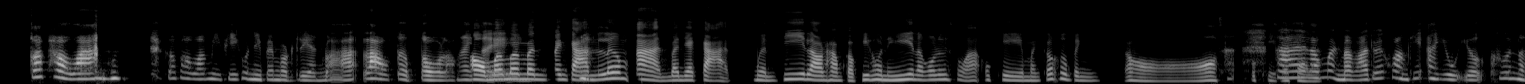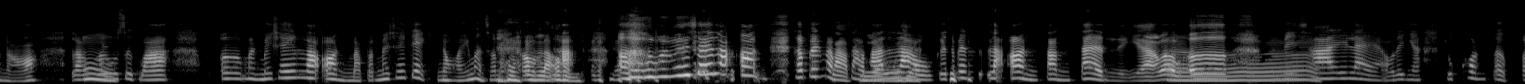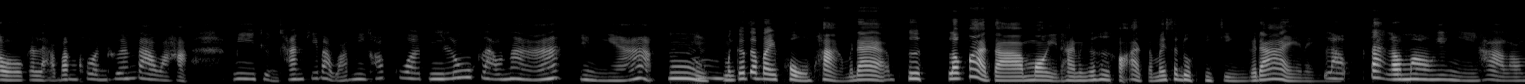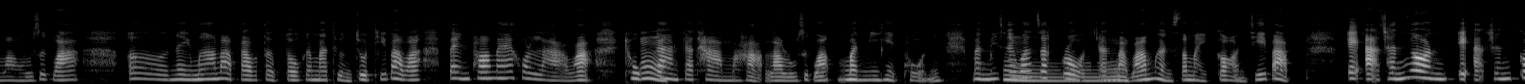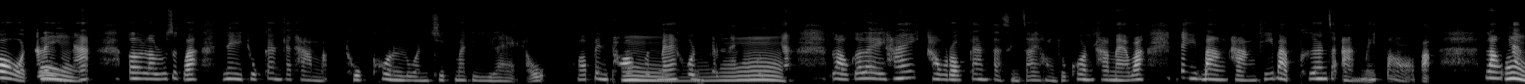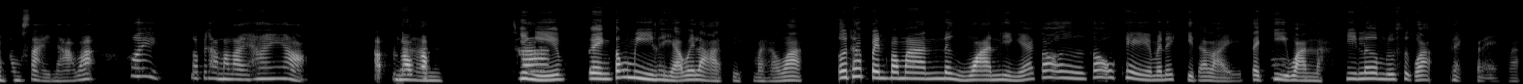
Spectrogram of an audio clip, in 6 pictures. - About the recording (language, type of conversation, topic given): Thai, podcast, เมื่อเห็นว่าคนอ่านแล้วไม่ตอบ คุณทำอย่างไรต่อไป?
- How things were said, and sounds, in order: chuckle; chuckle; chuckle; laugh; laughing while speaking: "เออ มันไม่ใช่ละอ่อน"; chuckle; drawn out: "อ๋อ"; drawn out: "อืม"; drawn out: "อืม"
